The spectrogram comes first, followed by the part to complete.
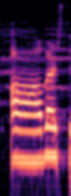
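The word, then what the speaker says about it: hour: Friend देखो यहाँ पे आवर लिखा हुआ है ना, आवर में एच जो है क्या है, कॉन्सोनेंट है, लेकिन हम इसका प्रोनाउंस कैसे कर रहे हैं, आवर से।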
